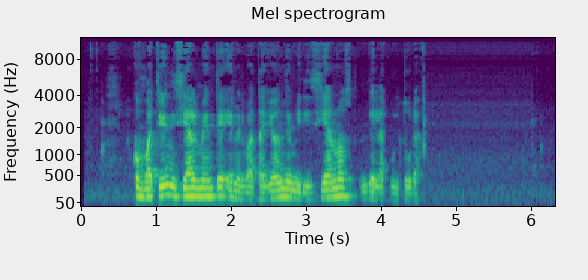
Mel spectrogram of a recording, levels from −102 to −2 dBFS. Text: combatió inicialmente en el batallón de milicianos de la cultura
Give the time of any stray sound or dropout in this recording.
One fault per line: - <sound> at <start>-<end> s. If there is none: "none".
none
